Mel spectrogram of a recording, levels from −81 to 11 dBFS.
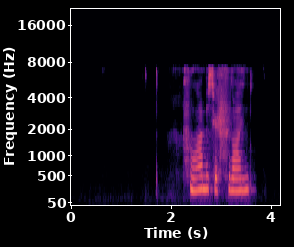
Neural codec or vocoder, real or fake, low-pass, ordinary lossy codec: autoencoder, 22.05 kHz, a latent of 192 numbers a frame, VITS, trained on one speaker; fake; 7.2 kHz; none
